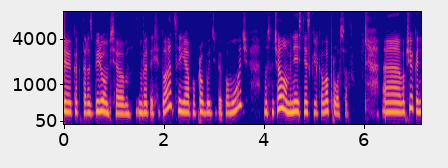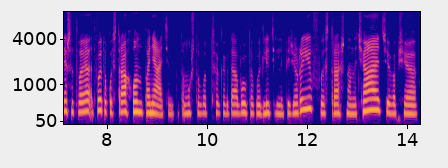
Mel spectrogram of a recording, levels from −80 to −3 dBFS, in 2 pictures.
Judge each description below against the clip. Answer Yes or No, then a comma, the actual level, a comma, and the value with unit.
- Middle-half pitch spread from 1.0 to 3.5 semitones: Yes, average, 2.8 semitones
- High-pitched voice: Yes, high, 215 Hz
